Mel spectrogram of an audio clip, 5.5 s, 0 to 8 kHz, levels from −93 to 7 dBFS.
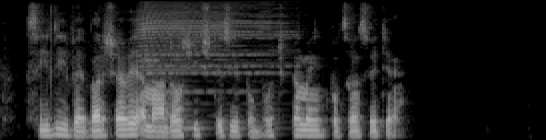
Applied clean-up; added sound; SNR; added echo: classical method log-MMSE.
